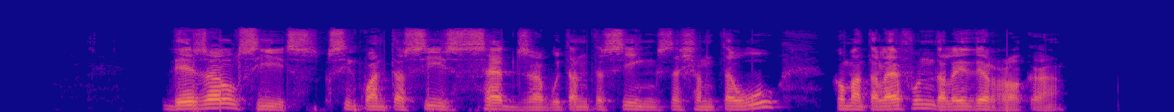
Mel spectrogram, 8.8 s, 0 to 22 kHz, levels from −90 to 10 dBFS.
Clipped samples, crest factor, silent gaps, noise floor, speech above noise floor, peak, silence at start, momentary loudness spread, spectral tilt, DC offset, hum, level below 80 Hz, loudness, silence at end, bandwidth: under 0.1%; 22 dB; none; -85 dBFS; 56 dB; -8 dBFS; 1.25 s; 10 LU; -4 dB/octave; under 0.1%; none; -58 dBFS; -29 LUFS; 0.85 s; 8.2 kHz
